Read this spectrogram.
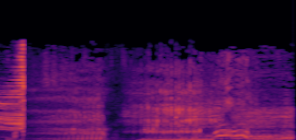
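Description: A large cartoon creature snores loudly.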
